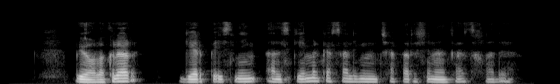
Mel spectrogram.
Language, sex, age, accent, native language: Uzbek, male, 18-24, Toshkent viloyati, Uzbek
